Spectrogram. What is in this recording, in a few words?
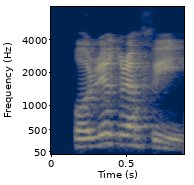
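"koreografi", Malay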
